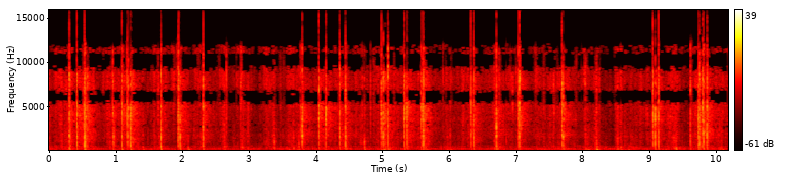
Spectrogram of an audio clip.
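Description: A clear, air-filled plastic bubble wrap sheet is held in both hands while fingers and thumbs squeeze and pop the bubbles. About 33 sharp, bright snaps ring out at an uneven pace, each dying away almost at once, with faint plastic crinkling between them and very little low end.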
